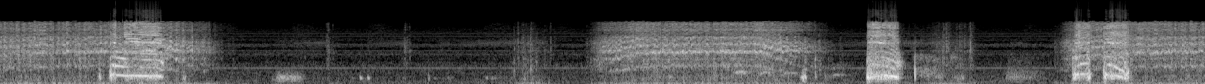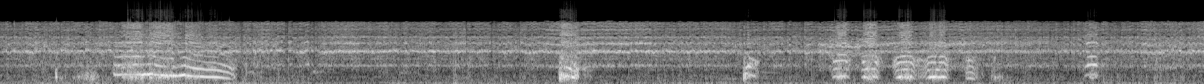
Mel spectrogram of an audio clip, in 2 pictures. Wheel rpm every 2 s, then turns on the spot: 180, 10, 10, 170, 10, 120, 230, 230, 230, 230, 220, 230.
8-10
